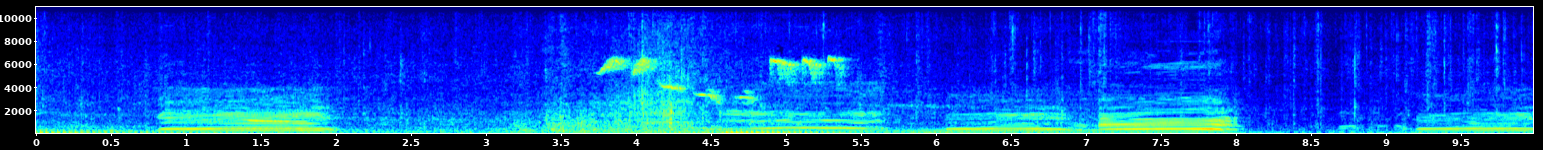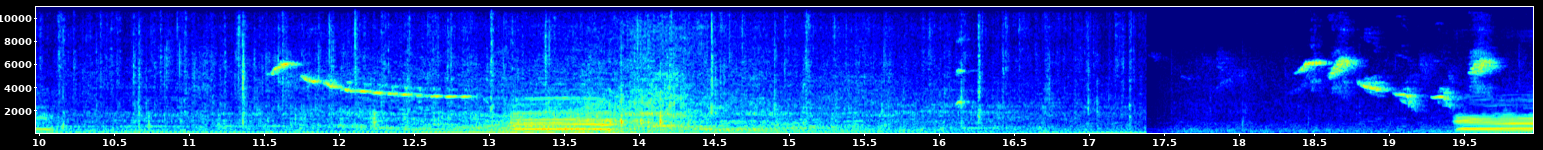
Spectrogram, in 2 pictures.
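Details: Village cows walking in a herd to the rice fields, mooing often: many overlapping harmonic moos of one to two seconds, some rising, amid hoof noise, a low rumble and scattered bird whistles.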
